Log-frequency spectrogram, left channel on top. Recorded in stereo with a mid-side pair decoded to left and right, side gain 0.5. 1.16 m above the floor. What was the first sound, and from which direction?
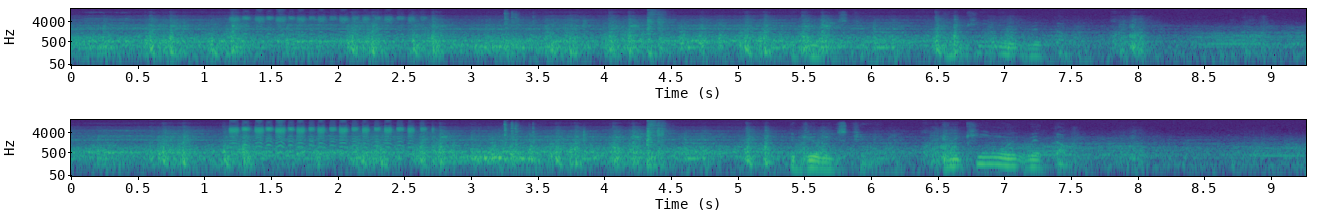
A squeak, 60° right.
